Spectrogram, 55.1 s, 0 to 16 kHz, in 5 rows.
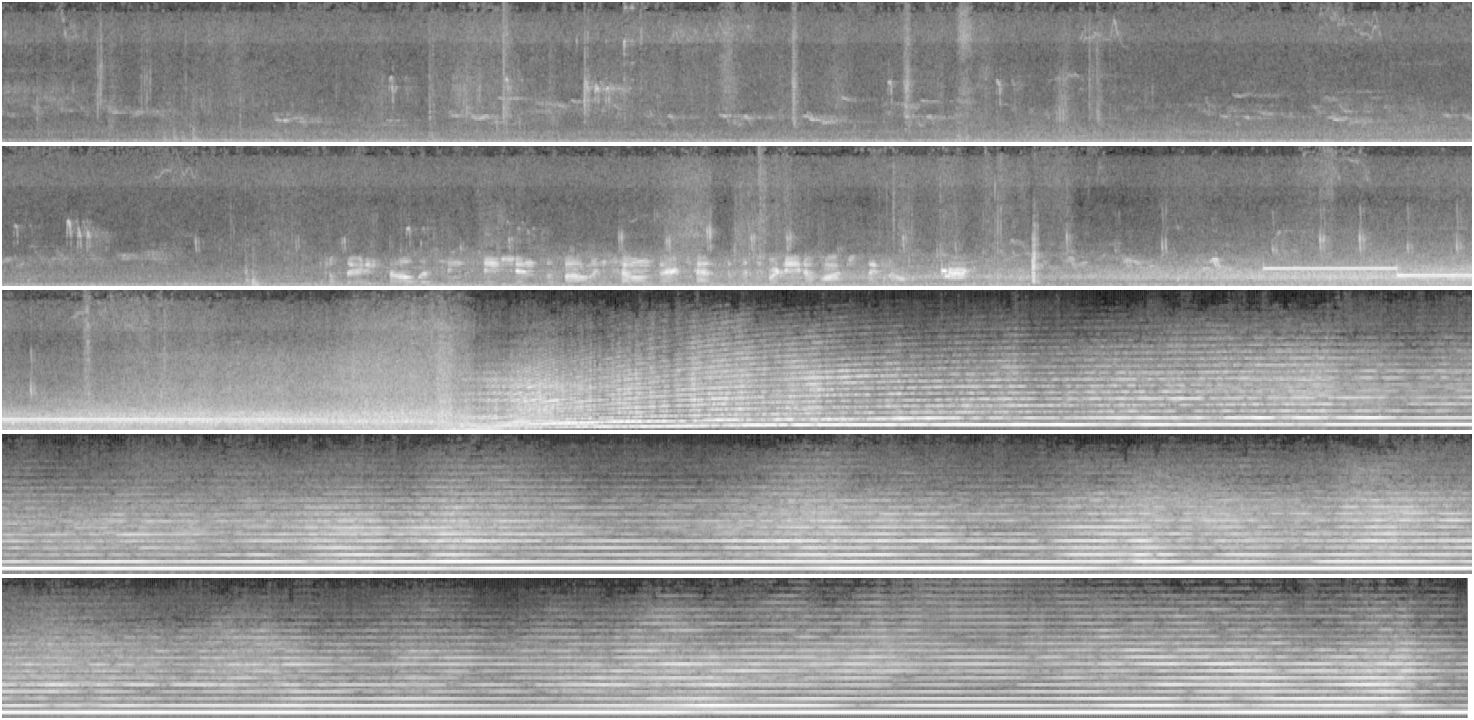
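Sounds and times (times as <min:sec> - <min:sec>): warning siren winding up: 0:20.5 - 0:55.0.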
